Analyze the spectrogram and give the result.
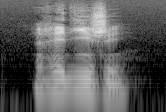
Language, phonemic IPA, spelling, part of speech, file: French, /ʁe.di.ʒe/, rédiger, verb, Fr-rédiger.ogg
- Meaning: 1. to compose, write in a well defined manner according to context and the style required, often definite 2. to sum up, put on paper (a law, verdict, ...)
